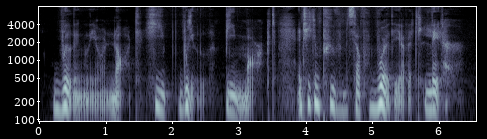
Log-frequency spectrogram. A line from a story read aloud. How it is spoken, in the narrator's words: Lucius hissed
